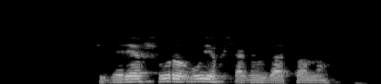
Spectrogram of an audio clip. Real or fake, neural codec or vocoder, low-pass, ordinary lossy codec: real; none; 3.6 kHz; MP3, 32 kbps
